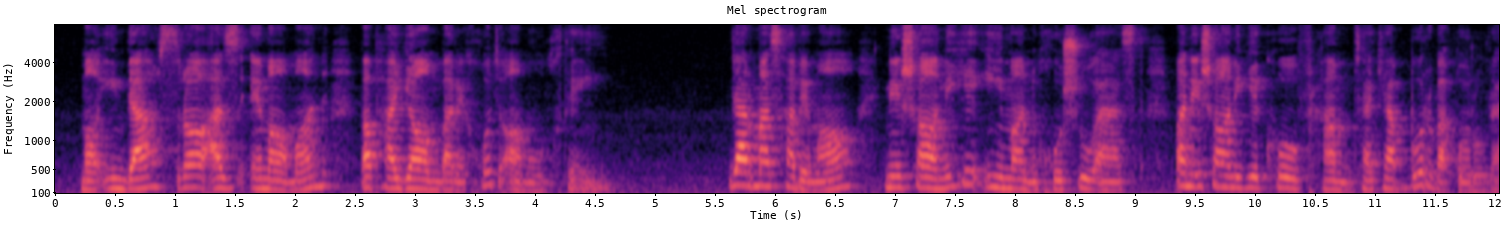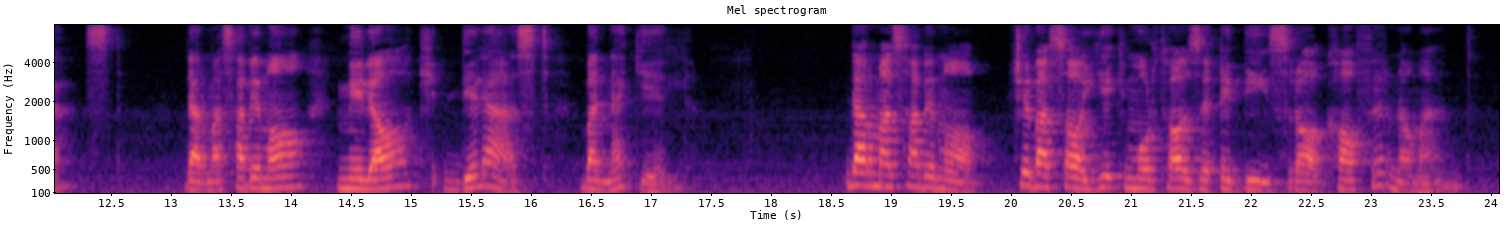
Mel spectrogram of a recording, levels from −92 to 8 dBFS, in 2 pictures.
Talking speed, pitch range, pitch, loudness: 115 wpm, 145-190 Hz, 170 Hz, -28 LUFS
